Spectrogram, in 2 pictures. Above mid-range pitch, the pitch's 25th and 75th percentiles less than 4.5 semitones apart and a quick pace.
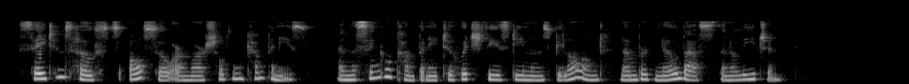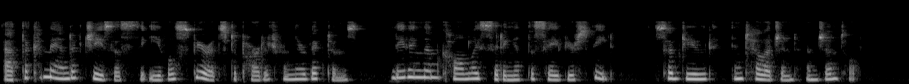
No: high, 235 Hz; average, 3.8 semitones; average, 150 wpm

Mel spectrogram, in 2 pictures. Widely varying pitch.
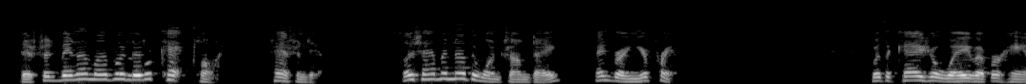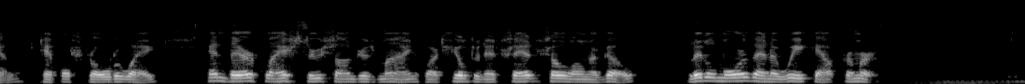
Yes: wide, 7.2 semitones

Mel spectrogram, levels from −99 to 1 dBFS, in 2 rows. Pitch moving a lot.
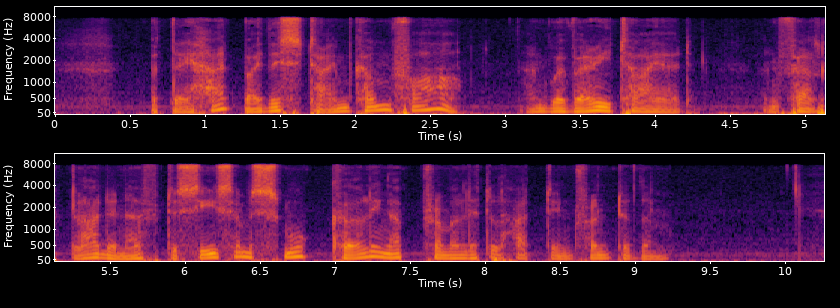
Yes: wide, 5.9 semitones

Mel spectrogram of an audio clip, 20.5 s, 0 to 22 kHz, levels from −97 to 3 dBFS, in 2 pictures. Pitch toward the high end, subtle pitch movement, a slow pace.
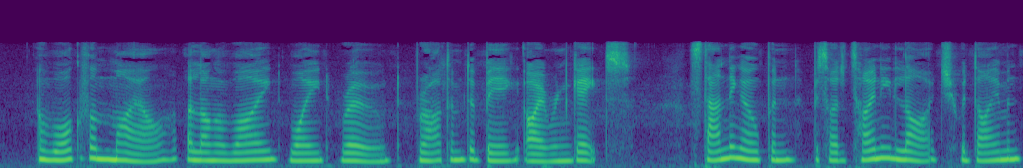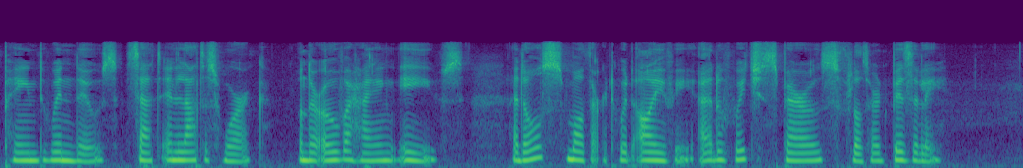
Yes: high, 195 Hz; narrow, 1.8 semitones; slow, 130 wpm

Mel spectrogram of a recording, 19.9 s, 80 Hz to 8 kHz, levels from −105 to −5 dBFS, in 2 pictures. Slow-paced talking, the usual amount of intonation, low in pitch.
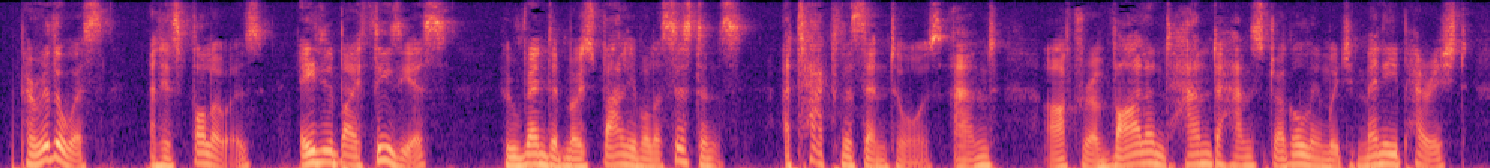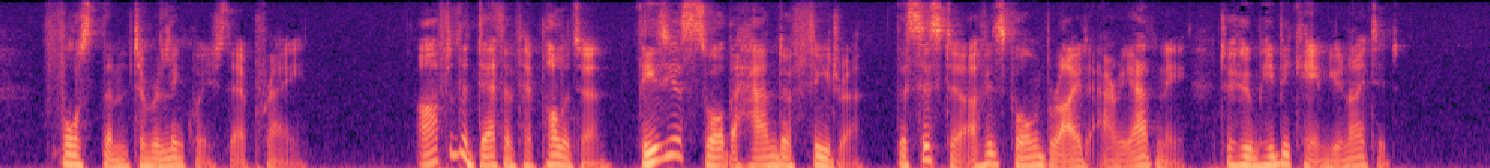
No: average, 170 wpm; average, 4.5 semitones; low, 110 Hz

